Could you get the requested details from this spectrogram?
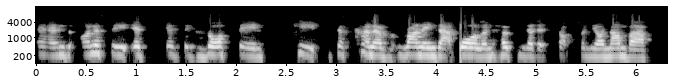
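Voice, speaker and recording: A woman with a British accent at a fairly quick pace with ordinary pitch variation, in a dry, close sound with no echo. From Britain. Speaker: patient advocate. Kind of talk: webinar presentation. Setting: online webinar.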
